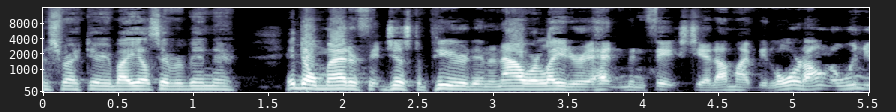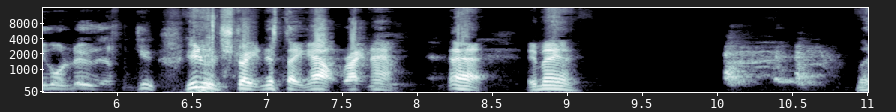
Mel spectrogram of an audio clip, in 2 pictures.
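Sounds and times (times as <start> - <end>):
man coughing: 10.0 - 11.0.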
